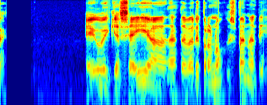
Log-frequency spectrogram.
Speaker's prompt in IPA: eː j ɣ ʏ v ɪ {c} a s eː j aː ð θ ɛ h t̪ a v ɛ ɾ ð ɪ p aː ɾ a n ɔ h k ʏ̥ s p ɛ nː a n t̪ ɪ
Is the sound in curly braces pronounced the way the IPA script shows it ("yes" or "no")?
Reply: yes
